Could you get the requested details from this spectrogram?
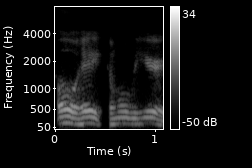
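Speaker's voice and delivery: beckoning, calling out across a distance. Acting out something luring campers while sounding like their counselor: imitating a camp counselor calling. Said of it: "they sound like the camp counselor".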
